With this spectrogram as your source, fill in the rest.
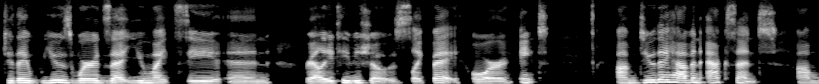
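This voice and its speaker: A woman's voice: low-pitched, no room sound. A woman teacher giving a recorded writing lesson, explaining casually with frequent ums.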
